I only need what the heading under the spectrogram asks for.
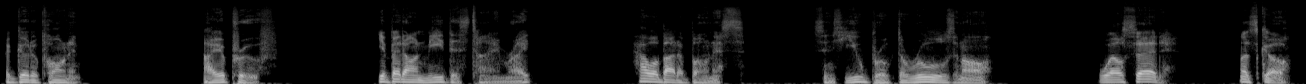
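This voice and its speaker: A wary stalker for hire from a video game, speaking in a lowish male voice. He is blunt and terse, keeping things dry and matter-of-fact. The recording is very dry, with no room sound around the words. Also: animated, slow, pauses often, darkish tone, dry recording, full character voice. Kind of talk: scripted game voice lines.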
